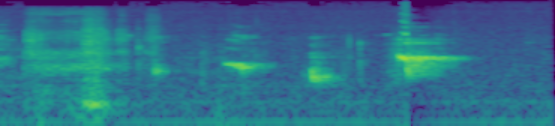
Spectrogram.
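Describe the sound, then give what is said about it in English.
A dog whimpers and snorts, a breathy snuffle followed by several short, high whines spaced a moment apart, with no talking. “Cutest little great dog.”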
